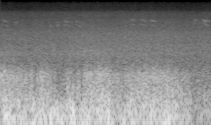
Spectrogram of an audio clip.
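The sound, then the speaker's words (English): Wind blows outdoors in a valley during a walk, buffeting the microphone with a loud, low, rumbling roar that surges and eases throughout. “And then the wind blew!”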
